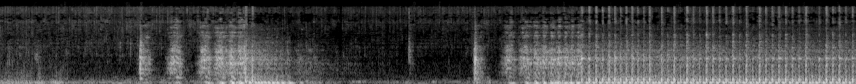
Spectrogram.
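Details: 1981 Johnson 50 hp outboard on a 1981 center console, new aftermarket water pump kit, overheated after 2–3 months; catches after handling noise, settling into a steady, even buzzing beat on both cylinders; water pump found not pumping.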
